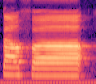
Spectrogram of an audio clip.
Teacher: تا کو باریک پڑھیں گے اور فا کے اوپر کھڑا زبر، ایک الف کی مقدار کھینچ کر پڑھیں گے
